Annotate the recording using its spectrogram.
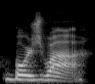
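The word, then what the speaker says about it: bourgeois: By the way, the pronunciation of that, I guess, is bour. Bourgeoa.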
